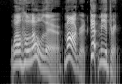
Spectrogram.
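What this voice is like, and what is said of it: Put-on mid-Atlantic accent. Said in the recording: “Working on her mid-Atlantic. ... I'm working on my Cary Grant mid-Atlantic accent. ... It is better than when we started this recording.”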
